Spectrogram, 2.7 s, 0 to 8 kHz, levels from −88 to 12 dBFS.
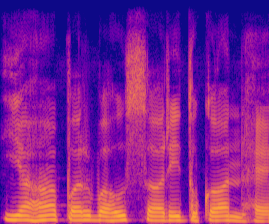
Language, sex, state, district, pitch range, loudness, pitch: Hindi, male, Uttar Pradesh, Saharanpur, 145-160 Hz, -11 LUFS, 150 Hz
